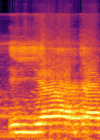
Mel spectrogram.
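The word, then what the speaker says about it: إِيَّاكَ: Pertama, di kalimat pada ayat iyyaka na'budu wa iyyaka nasta'in. Maaf Bapak Ibu, masih ada imam rawatib yang membacanya iya-nya tidak ditasdid menjadi iyyaka na'budu wa iyyaka nasta'in.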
